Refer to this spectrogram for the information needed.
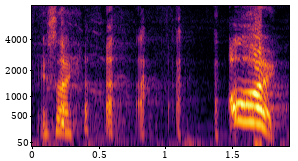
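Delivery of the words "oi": high, loud British street shout; mock UK accent. Joking about the many UK accents, loud mock British shout. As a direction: holler it as a hammed-up Brit. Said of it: "so many fucking accents".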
